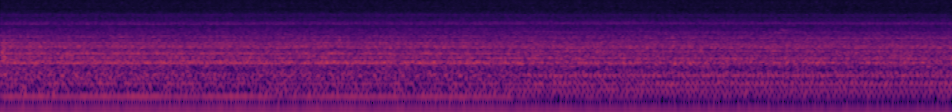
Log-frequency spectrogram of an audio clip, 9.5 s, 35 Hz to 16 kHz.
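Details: Mercedes-Benz W124 E320 (M104 inline-six) after a DIY service with engine oil, automatic transmission oil, oil filter and air filter changed: a smooth, even idle hum with a steady low beat and no knocks, ticks or misses. It sounds healthy.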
